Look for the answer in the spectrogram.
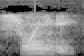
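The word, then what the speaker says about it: Swinney: At Dabo, and I get all kind of pronunciations of that, and it's Sweeney, as in just like E-E.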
